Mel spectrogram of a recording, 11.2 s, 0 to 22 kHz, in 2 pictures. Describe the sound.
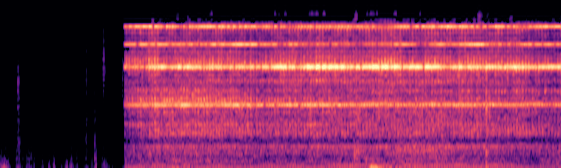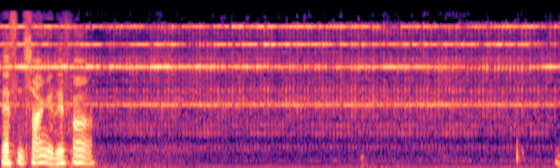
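A mechanical alarm clock rings loudly and continuously for about ten seconds, a steady, shrill metallic jangle, with a person briefly speaking over it partway through; it rings after 24 bars of a song.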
